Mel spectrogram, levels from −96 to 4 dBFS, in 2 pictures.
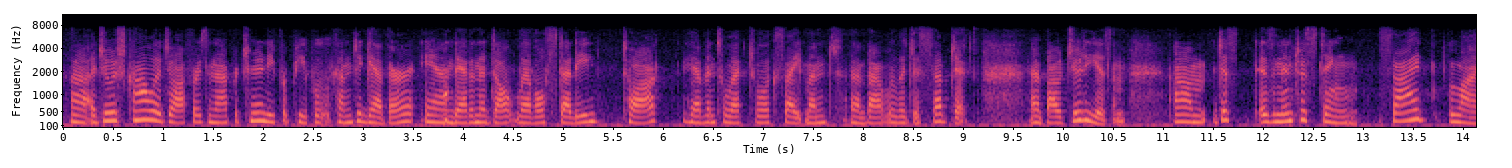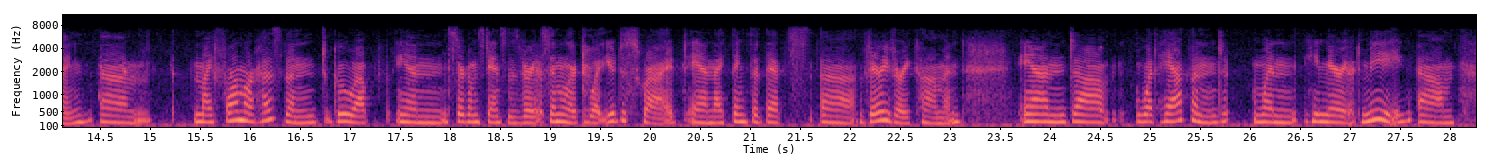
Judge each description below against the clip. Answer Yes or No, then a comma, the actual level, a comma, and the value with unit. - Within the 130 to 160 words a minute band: Yes, average, 140 wpm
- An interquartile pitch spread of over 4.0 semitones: No, average, 3.2 semitones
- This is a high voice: Yes, high, 195 Hz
